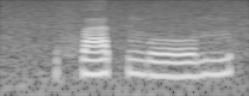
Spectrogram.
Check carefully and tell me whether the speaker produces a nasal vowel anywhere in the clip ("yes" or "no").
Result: no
